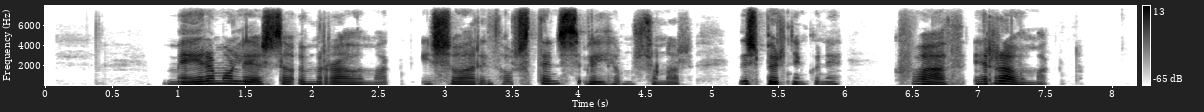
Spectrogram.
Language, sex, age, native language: Icelandic, female, 40-49, Icelandic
